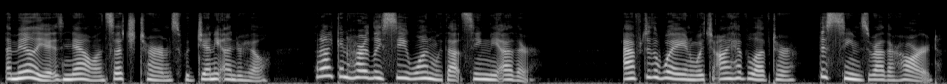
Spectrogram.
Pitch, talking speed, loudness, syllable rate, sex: 240 Hz, 205 wpm, -17 LUFS, 5.6 syllables/s, female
